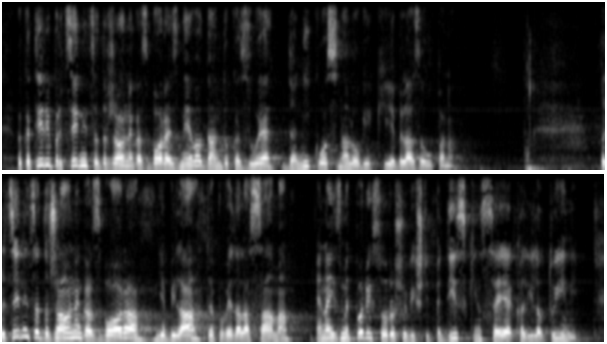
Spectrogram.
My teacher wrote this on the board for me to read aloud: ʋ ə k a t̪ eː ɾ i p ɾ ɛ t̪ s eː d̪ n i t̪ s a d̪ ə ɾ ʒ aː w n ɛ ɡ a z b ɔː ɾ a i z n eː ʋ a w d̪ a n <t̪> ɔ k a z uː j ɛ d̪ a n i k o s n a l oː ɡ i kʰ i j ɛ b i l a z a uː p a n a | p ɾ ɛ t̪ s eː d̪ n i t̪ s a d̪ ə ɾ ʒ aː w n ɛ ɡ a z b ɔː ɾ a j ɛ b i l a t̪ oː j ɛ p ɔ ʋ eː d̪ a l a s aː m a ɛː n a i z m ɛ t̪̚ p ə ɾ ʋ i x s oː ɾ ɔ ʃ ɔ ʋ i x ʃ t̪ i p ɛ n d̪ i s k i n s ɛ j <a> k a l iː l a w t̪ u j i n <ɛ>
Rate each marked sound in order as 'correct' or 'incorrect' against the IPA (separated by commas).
incorrect, incorrect, incorrect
